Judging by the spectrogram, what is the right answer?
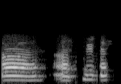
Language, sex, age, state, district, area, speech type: Assamese, female, 45-60, Assam, Tinsukia, urban, conversation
